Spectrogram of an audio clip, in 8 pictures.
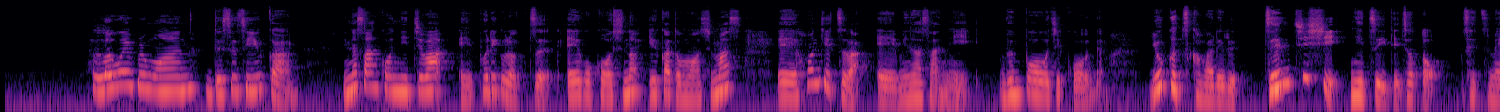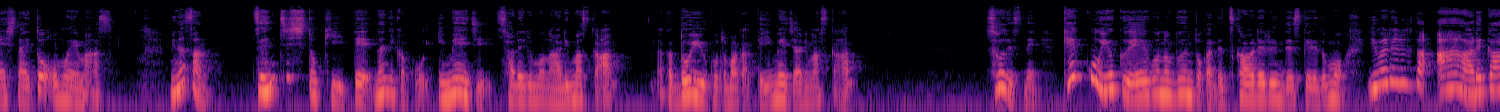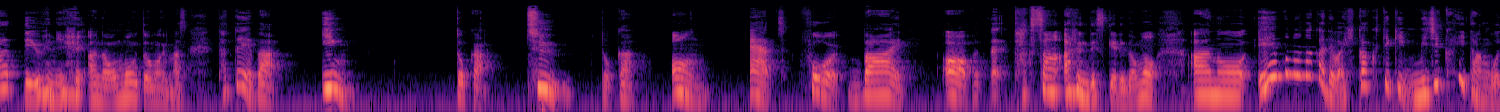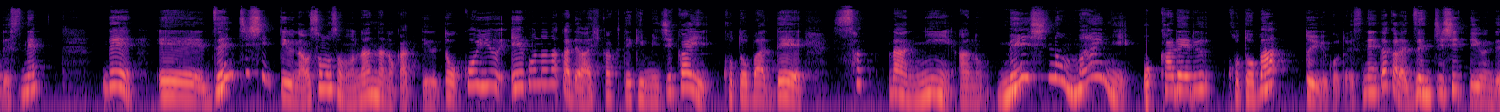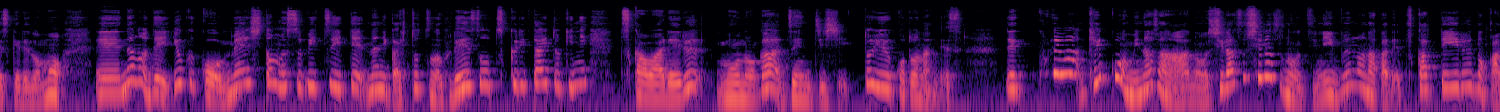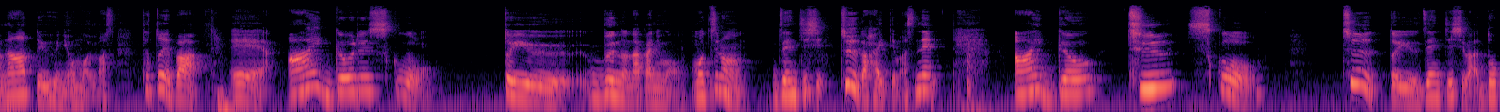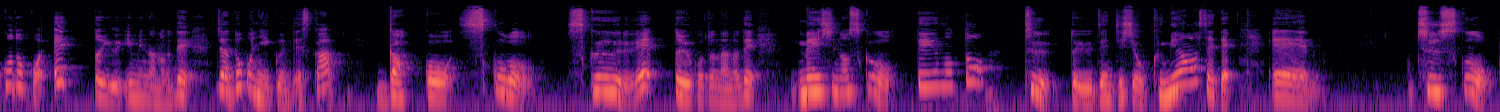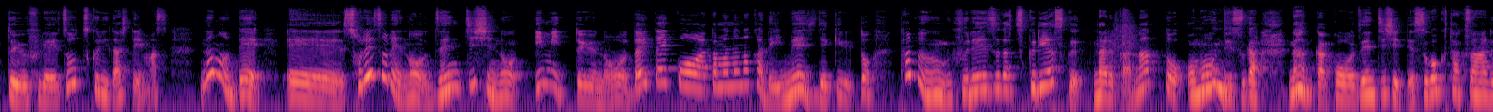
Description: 大人のための英語学習ファーストステップ！英会話BuildUPトレーニング | 予習用 文法解説音声ページ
